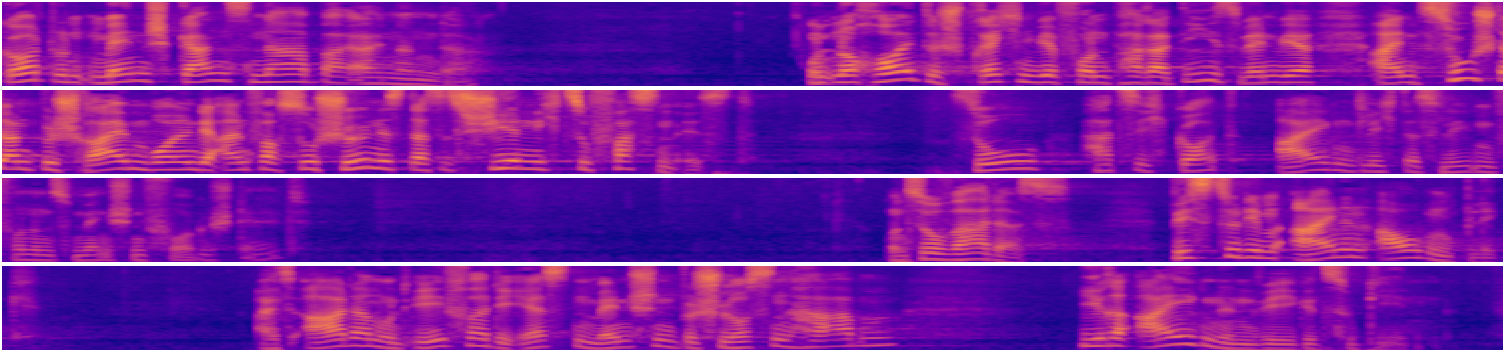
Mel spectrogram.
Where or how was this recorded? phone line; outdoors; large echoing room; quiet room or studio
large echoing room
